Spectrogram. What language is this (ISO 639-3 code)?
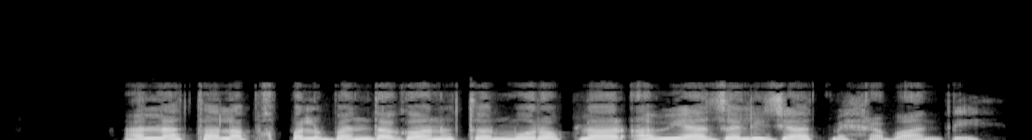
pus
